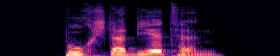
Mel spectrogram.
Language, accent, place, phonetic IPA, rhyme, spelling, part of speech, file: German, Germany, Berlin, [ˌbuːxʃtaˈbiːɐ̯tn̩], -iːɐ̯tn̩, buchstabierten, adjective / verb, De-buchstabierten.ogg
- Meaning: inflection of buchstabieren: 1. first/third-person plural preterite 2. first/third-person plural subjunctive II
